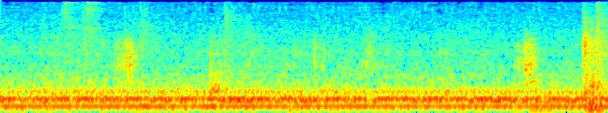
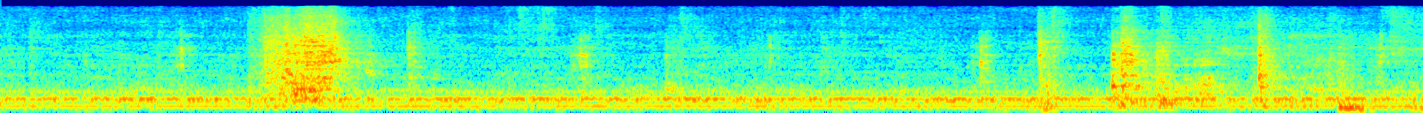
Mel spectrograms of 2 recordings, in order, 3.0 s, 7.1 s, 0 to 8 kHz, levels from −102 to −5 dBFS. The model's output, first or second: second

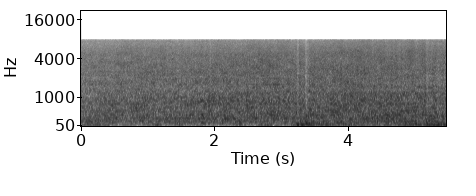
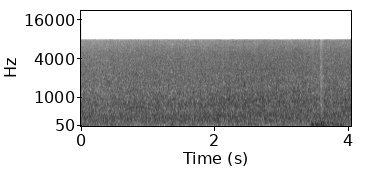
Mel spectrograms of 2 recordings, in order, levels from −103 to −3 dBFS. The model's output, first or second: first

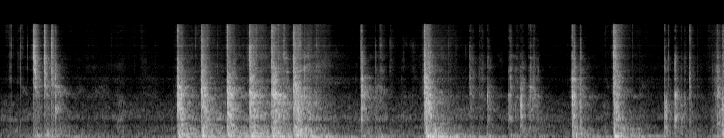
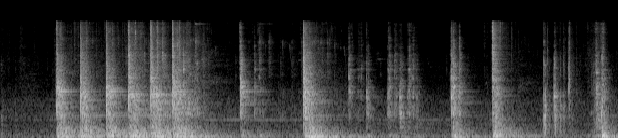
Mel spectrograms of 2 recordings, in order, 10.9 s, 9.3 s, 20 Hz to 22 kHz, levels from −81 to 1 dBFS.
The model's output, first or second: first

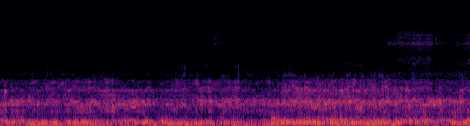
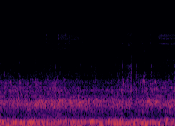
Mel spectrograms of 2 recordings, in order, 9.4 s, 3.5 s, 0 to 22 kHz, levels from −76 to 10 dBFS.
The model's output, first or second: first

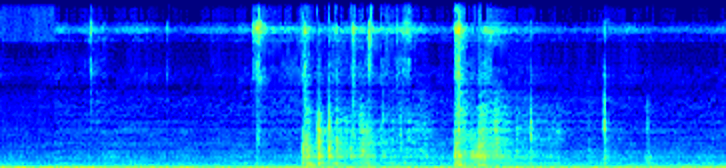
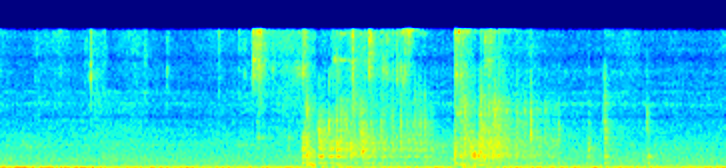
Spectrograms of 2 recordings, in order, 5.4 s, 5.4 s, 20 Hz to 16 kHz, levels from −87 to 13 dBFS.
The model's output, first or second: first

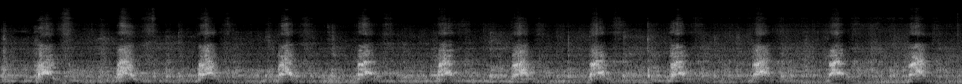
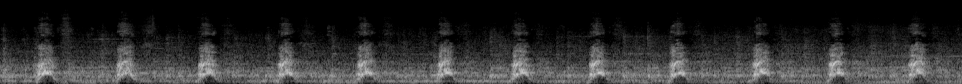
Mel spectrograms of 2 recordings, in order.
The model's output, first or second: first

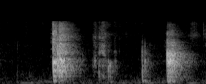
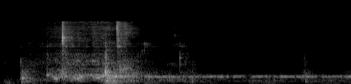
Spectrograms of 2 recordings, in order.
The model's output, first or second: second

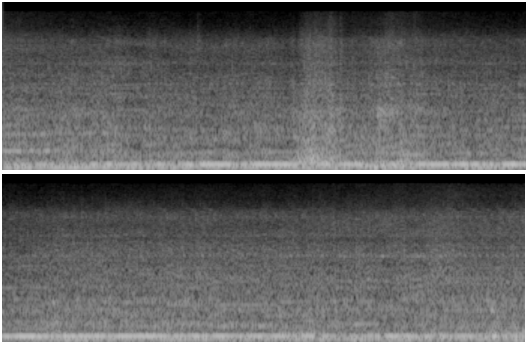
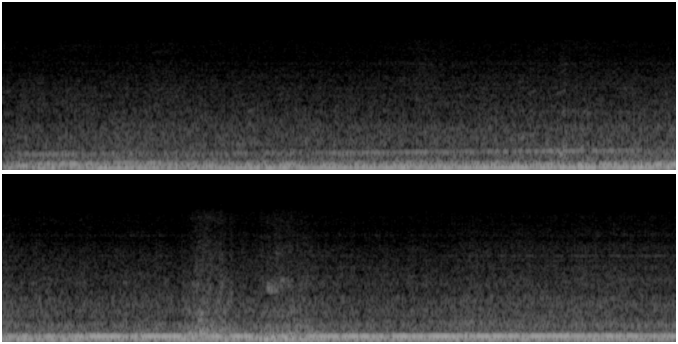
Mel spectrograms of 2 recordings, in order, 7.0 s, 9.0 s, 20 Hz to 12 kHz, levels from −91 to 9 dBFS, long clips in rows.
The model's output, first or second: first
